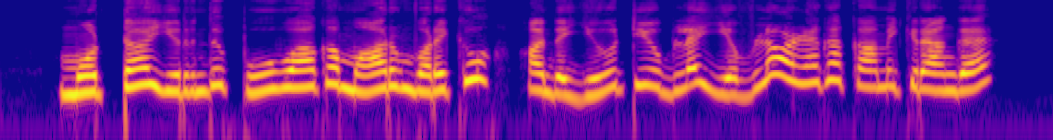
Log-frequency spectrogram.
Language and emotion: Tamil, surprised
